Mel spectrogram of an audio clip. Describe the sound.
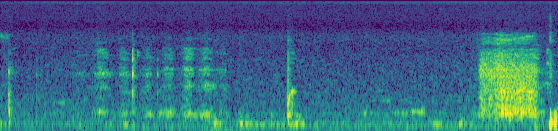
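A person makes a short, breathy hiss with their mouth, imitating a cobra. It comes near the end as one steady burst of about a second, after some quiet rustling and faint breaths.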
